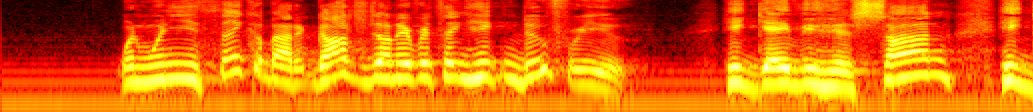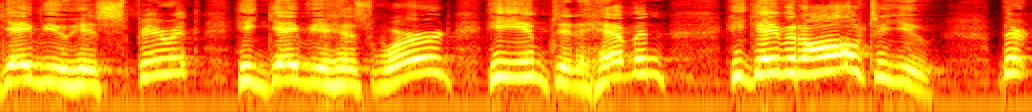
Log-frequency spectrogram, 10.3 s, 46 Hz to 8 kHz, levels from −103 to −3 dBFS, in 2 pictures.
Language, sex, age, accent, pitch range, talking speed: English, male, 50-69, American, 160-250 Hz, 225 wpm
